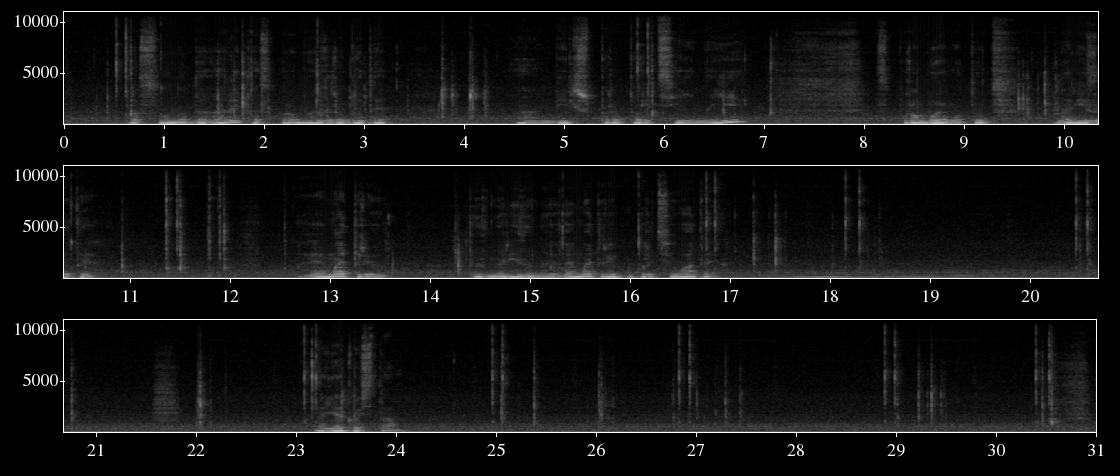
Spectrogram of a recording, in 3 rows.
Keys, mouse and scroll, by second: 1.1-2.0 scroll up 3, 2.0-3.0 shift+middle drag, 3.0 s, 15.5-16.9 middle drag, 16.9 click.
